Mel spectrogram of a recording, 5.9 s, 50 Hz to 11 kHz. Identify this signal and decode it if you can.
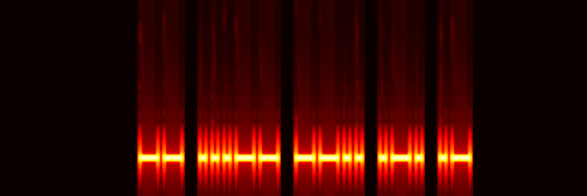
Morse code, heard as a keyed tone, about 21 wpm, 700 Hz. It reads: M3ZRA
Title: DXCC-100 Call Signs - 5 Characters - Repeated 2x - 20wpm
